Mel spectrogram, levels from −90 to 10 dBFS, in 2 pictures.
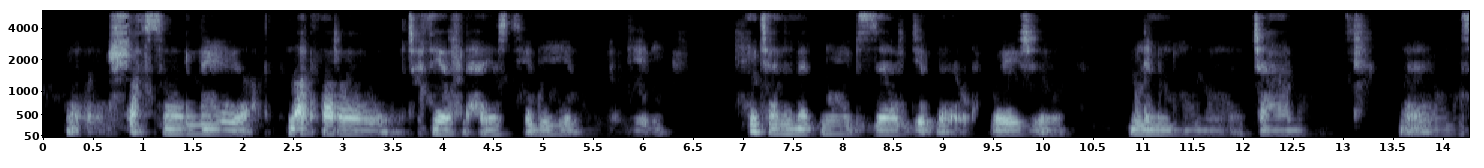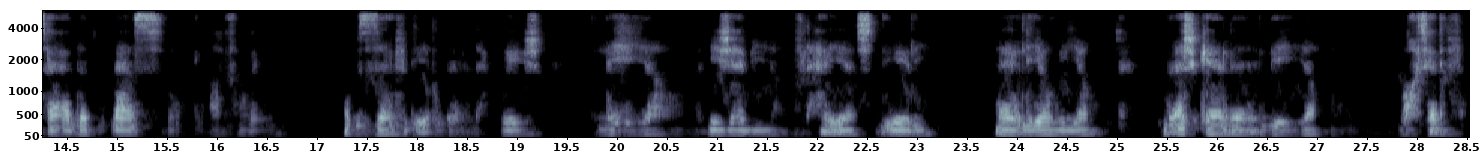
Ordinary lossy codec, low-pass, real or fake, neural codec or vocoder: none; 5.4 kHz; real; none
